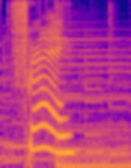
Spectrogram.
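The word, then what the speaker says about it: Frau: الحرفين دول ههم بقى الا او الا او مع بعض ننطقها او او زي كلمه فراو فراو او زي كلمه اوخ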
